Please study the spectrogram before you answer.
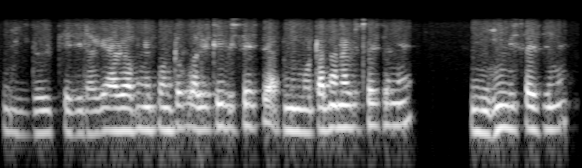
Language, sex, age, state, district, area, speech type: Assamese, male, 30-45, Assam, Sonitpur, rural, conversation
